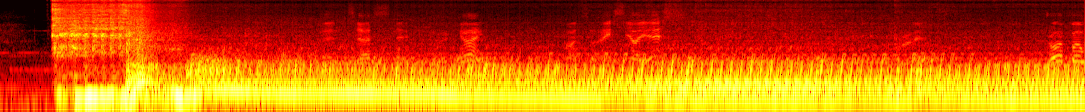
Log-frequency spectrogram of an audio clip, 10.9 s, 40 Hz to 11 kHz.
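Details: Cold start (coolant about 33°C) of a 1998-2000 Lexus LS400 1UZ-FE VVT-i V8 with its harness adapted plug-and-play into a Lexus IS200 with a manual gearbox: short crank, quick catch, then a deep, smooth idle that settles and holds steady; normal start and idle.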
